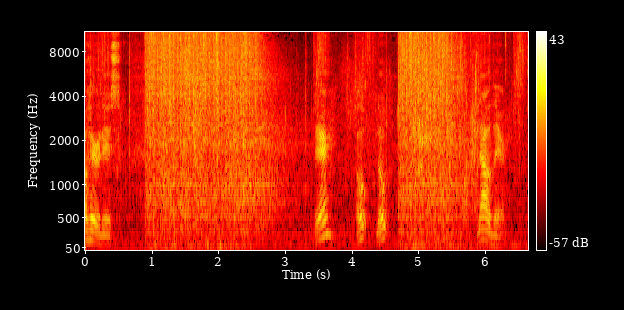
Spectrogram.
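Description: A gun fires a loud burst of shots.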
